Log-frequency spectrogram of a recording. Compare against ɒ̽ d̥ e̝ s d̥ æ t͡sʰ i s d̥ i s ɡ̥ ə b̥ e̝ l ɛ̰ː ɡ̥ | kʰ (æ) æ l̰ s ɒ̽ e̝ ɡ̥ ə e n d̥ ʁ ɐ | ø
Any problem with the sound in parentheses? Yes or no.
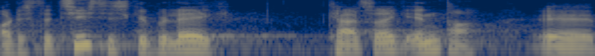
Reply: no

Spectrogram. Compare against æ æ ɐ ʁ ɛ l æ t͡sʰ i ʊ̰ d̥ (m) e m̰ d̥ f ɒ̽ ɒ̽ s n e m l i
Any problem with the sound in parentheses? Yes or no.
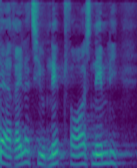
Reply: yes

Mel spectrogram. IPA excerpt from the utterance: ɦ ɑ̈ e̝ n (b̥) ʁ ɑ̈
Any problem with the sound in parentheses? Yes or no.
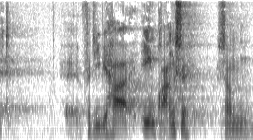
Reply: no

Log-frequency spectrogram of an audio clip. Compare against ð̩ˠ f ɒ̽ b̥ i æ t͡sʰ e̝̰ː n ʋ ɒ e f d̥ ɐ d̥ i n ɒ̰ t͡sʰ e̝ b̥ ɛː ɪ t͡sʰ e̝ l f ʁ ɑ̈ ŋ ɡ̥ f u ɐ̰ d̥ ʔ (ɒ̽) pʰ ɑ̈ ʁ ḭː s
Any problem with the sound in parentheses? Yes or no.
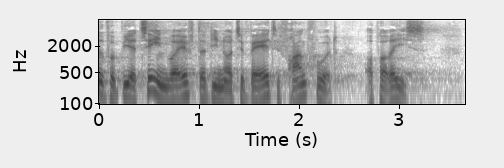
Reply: no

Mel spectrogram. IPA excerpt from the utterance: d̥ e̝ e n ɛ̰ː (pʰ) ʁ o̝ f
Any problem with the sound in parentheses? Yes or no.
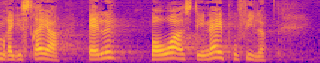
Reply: no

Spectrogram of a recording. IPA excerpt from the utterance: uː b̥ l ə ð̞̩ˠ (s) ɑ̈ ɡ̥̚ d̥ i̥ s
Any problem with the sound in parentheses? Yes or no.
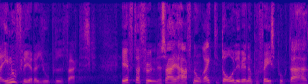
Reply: yes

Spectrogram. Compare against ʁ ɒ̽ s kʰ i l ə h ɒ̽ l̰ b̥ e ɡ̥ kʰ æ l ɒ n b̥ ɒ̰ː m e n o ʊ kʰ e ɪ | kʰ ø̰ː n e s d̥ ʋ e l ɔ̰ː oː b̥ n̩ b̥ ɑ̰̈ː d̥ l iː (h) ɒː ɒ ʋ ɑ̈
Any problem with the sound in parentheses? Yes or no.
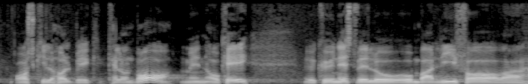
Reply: yes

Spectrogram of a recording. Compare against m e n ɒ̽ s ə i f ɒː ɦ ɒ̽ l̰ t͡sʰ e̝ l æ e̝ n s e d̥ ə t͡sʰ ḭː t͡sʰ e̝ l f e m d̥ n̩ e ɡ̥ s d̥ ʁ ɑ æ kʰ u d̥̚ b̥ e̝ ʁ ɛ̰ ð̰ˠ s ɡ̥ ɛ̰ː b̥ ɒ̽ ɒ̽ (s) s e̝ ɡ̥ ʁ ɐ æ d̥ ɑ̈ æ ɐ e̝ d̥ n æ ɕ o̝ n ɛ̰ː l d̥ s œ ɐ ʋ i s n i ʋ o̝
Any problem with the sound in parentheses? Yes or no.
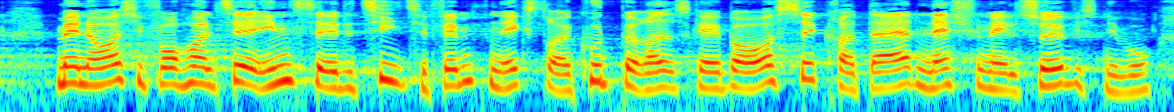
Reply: no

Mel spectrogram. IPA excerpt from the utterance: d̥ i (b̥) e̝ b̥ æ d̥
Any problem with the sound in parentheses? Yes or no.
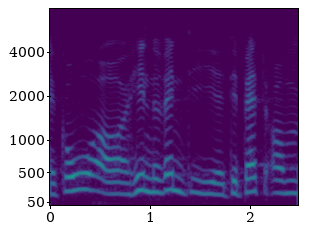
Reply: yes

